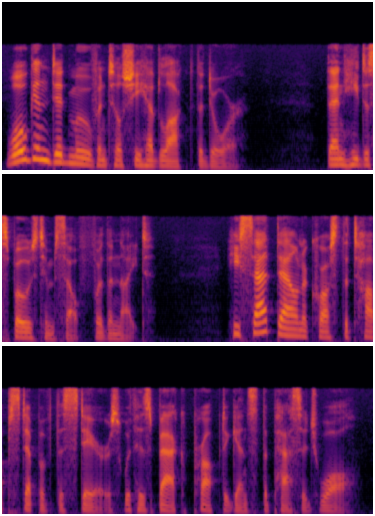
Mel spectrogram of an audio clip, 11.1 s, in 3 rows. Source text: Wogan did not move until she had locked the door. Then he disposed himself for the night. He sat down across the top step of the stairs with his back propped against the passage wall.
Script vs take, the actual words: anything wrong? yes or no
yes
